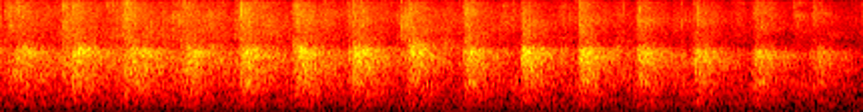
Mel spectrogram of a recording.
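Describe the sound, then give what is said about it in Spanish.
An audience at a contest award ceremony applauds a prize-winning primitivist painter from Masaya as he stands, steady for several seconds, a dense, even wash of clapping with a faint rhythmic pulse, moderately loud and with no voices over it. “Le voy a pedir que se ponga de pie, por favor, para que le demos su merecido aplauso.”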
